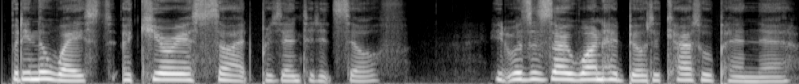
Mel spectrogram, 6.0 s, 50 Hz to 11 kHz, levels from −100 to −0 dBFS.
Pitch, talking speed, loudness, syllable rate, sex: 215 Hz, 200 wpm, -16 LUFS, 5.2 syllables/s, female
